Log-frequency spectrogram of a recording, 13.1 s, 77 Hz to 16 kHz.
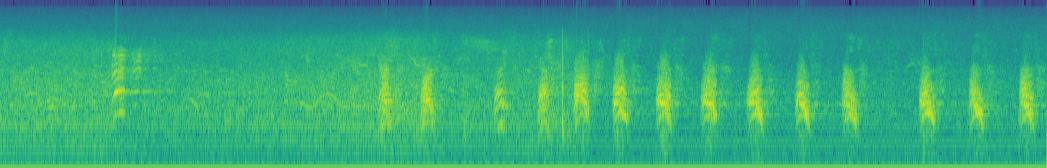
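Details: Rottweiler at an ADRK breed survey (Körung) in 1994, barking in a steady series of short, loud woofs roughly every half second, with an earlier single bark and a faint background hum.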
